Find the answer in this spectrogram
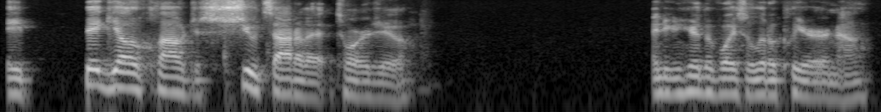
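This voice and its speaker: A man's voice: mid-range voice, moderate pace, a bit bright. A man running a tabletop game as game master over a video call, describing scenes loosely with lots of fillers.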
